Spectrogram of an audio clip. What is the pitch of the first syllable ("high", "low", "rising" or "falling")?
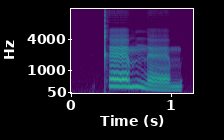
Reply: high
